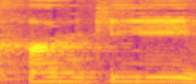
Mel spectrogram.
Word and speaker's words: Hoernke: As always, I am Hoernke, rhymes with turnkey, and this has been a production of Zero Value.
